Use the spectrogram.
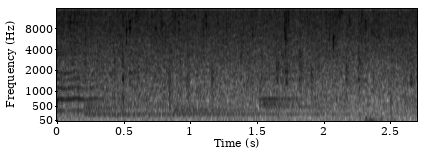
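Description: Steady rainfall patters on surfaces nearby, a dense continuous hiss of drops with a few louder splashes, with no voices.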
